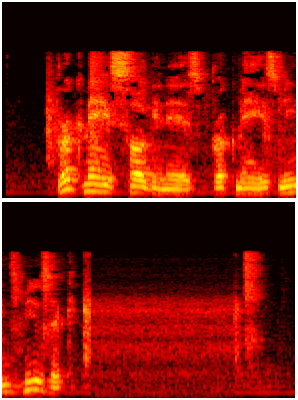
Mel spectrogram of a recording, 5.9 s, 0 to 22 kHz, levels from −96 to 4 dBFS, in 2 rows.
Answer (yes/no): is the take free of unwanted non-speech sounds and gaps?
yes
